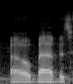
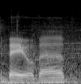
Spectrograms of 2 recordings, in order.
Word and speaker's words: baobab: Baobab is how I used to pronounce it as a child. It took me until I was an adult to know that I was wrong because I never heard it pronounced before I was an adult. I think it's baobab.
